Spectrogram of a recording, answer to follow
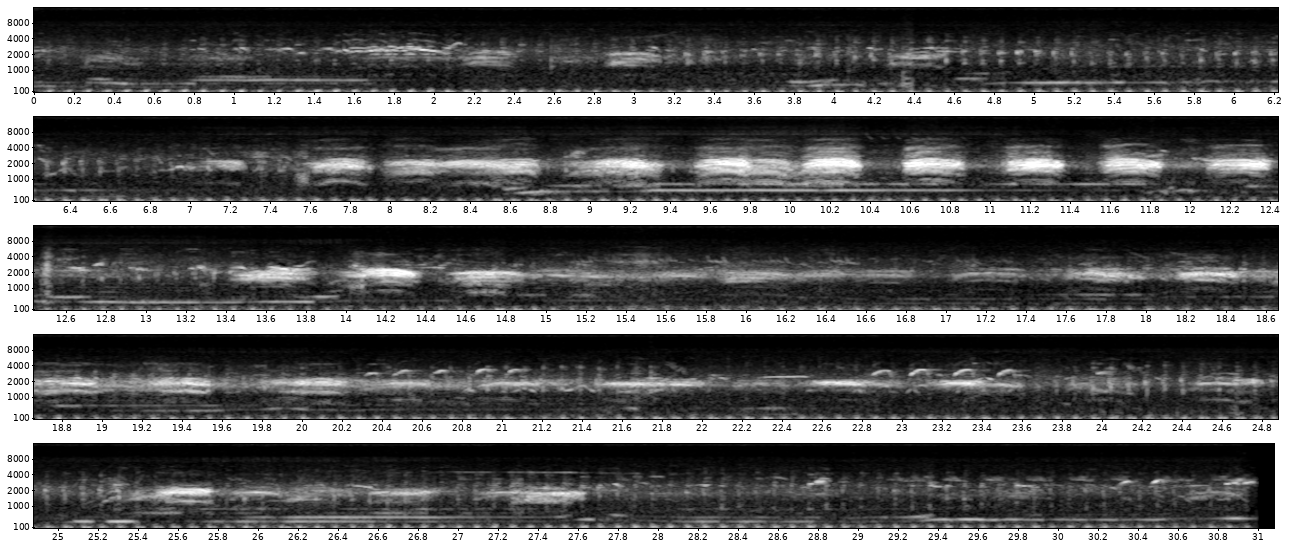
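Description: Crows cawing again and again, loudest in a quick run of calls at about two a second a third of the way through, with scattered calls after, over a faint steady low hum.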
